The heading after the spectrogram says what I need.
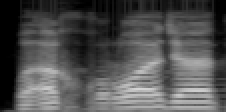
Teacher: اذا زلزلت الارض زلزالها واخرجت الارض اثقالها، واخرجت حمزہ کو خوا کے ساتھ ملا کے پڑھا جائے گا۔ خوا موٹے حروف میں سے آتا ہے، خوا کو پر یعنی موٹا پڑھا جائے گا۔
